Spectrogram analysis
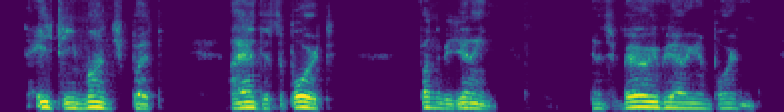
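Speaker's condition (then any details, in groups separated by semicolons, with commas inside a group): Cerebral palsy; affects motor coordination; needed speech and language therapy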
